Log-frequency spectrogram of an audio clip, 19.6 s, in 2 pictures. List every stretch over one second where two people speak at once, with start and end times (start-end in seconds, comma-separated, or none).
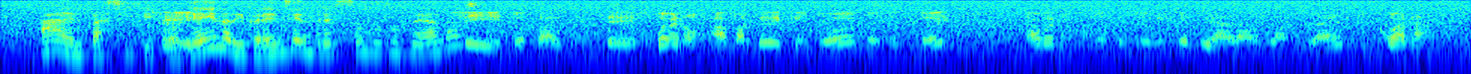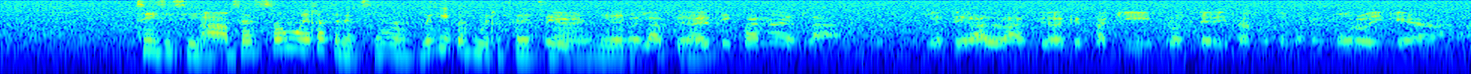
13.4-14.6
